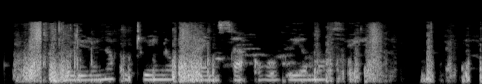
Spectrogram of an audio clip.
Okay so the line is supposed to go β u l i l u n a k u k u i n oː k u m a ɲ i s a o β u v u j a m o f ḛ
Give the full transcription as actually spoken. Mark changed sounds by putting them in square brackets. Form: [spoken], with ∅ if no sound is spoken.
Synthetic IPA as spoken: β u l i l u n a k u [t] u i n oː k u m a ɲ i s a o β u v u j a m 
